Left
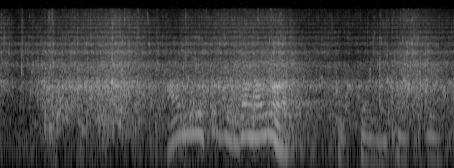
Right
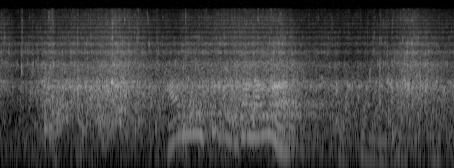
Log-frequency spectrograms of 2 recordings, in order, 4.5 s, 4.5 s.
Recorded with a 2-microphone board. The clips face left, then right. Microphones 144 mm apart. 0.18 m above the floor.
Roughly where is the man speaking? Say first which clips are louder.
Left 1 dB; centre.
